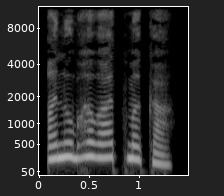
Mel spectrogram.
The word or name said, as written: ಅನುಭವಾತ್ಮಕ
